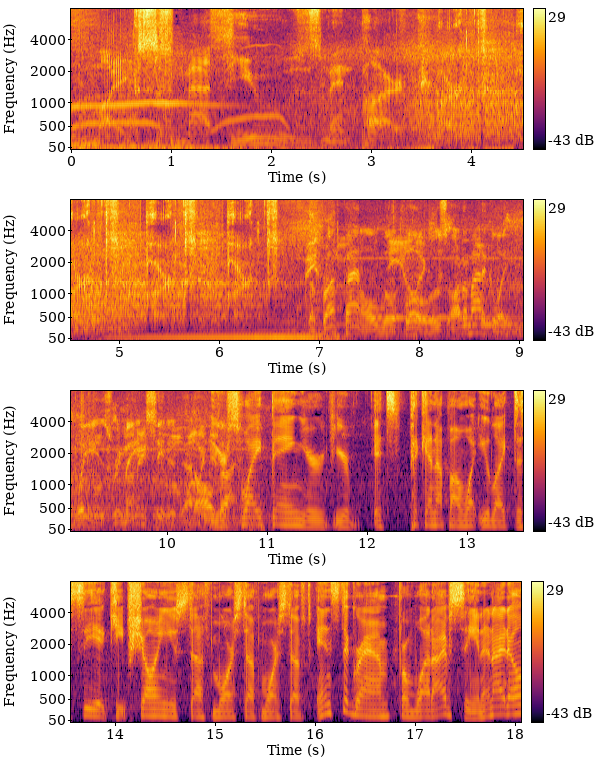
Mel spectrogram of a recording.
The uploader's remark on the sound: Podcasts live from Café Anyway.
